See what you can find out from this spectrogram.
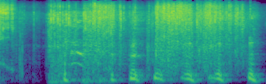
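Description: Someone munching crunchy crisps, a steady crackly crunch with a rhythmic series of soft chewing thumps, about seven bites in two seconds, fairly loud with no talking.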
